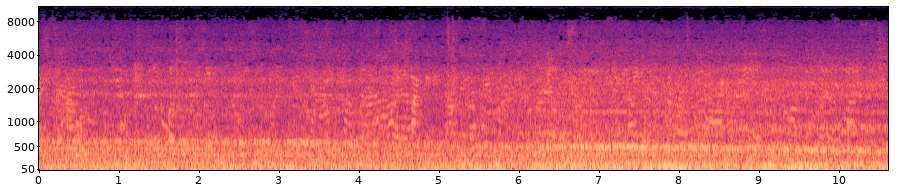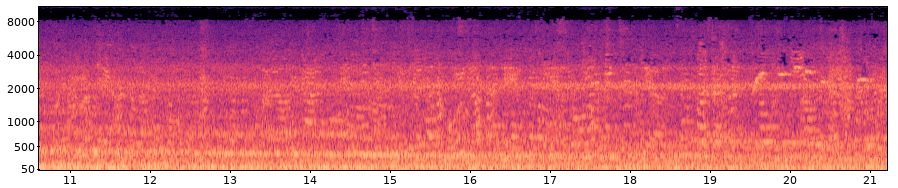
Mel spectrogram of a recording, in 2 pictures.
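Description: Tuen Ma line electric train, a Kinki Sharyo–Kawasaki-built multiple unit, running with steady rumble heard from inside the car. Its traction motor whine falls steadily in pitch through the middle of the stretch as the train slows for Siu Hong station.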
